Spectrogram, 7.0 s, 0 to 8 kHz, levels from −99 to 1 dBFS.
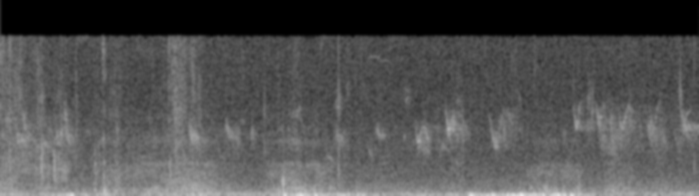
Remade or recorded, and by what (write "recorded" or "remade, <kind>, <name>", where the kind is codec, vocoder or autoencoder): recorded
